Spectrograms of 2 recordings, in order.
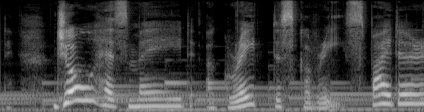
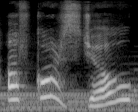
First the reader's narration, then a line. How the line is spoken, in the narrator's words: cried the keeper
